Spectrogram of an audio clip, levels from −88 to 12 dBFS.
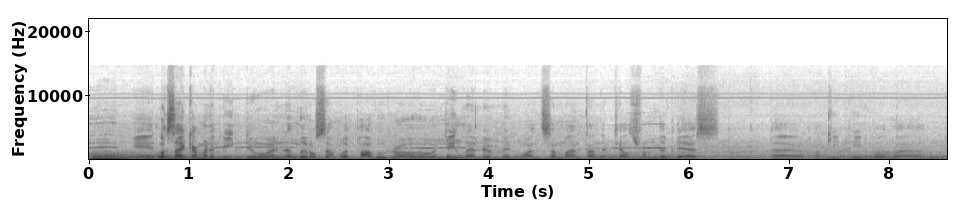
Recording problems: rain or running water; loud; throughout; 2 dB below the speech
animal sounds; noticeable; throughout; 15 dB below the speech
high-pitched whine; faint; throughout; 9.5 kHz, 25 dB below the speech
uneven, jittery; strongly; from 0.5 to 8 s

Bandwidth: 14.5 kHz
